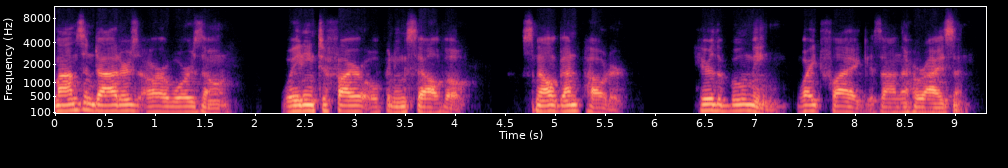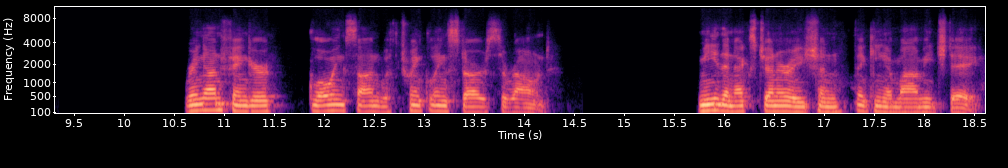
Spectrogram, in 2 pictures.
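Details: Adult woman poet with aphasia reading her own poem: aphasia.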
